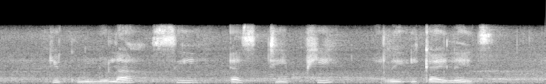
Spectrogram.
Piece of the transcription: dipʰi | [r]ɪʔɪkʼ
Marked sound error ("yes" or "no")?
no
